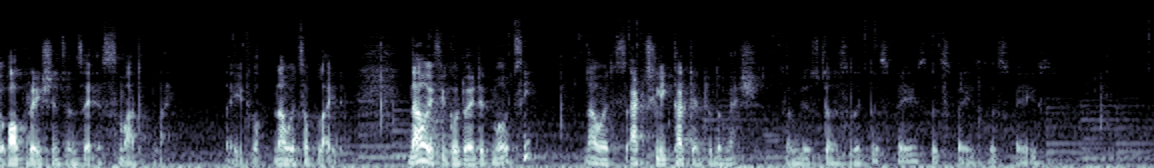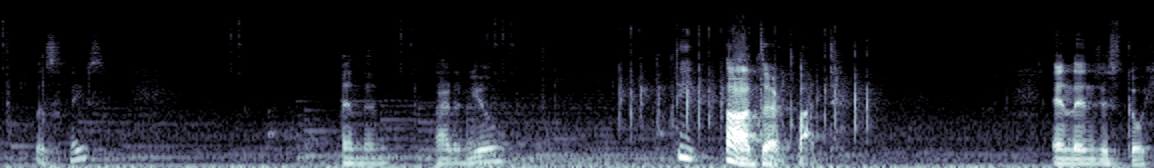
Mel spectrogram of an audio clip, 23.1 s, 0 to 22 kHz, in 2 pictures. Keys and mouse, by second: 2.3 click, 3.8 Tab, 5.1 click, 5.8 shift+click, 6.3 shift+click, 7.7 shift+middle click, 8.6 shift+middle click, 10.1 click, 10.5 middle click, 11.7 middle click, 13.9-15.7 drag, 16.4 click, 16.6-20.1 drag, 19.9 t.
